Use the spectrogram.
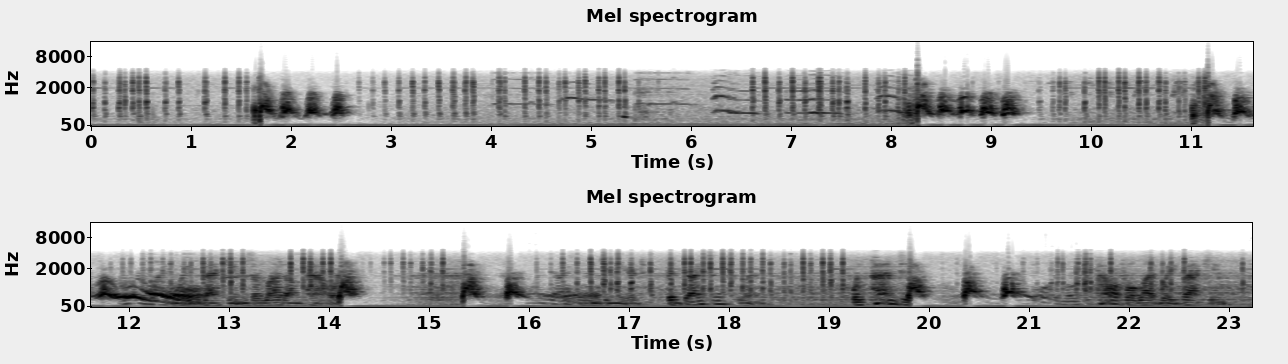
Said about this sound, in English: Secondly, this dog was barking before the commercial began. Thank you. This is just a dog that barks a lot. At everything.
